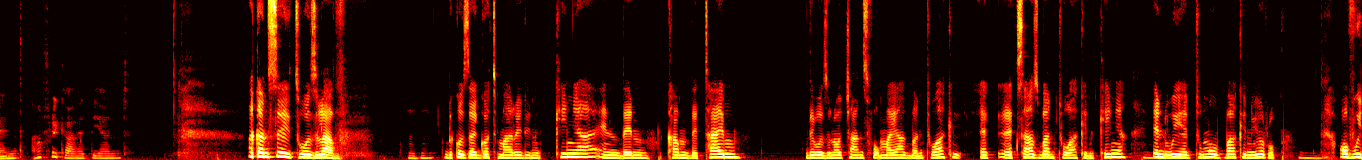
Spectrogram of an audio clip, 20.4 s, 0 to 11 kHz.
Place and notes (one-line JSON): {"title": "Hoetmar, Germany - Now, Ive come home...", "date": "2020-10-23 13:50:00", "description": "Maryann followed her love, and then-husband to Germany. She left behind a well-loved life-style and culture and a functioning life. There were a number of years that she even regretted leaving – as she tells us in reflection. But, Maryann grew strong on the challenges, and moved on to strengthen others: “the things that worried me, are the things I can make someone else strong from”.... and where she is now, she says, she has come home...\nthe entire interview is archived here:", "latitude": "51.87", "longitude": "7.97", "altitude": "83", "timezone": "Europe/Berlin"}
